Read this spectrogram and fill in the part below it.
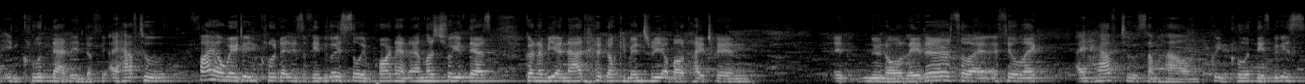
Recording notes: Live From True False 2017. The True/False Film Fest in Columbia, Missouri. Film Comment traveled to Columbia for a long weekend of documentary and essay film—and hosted a festival recap at the festival’s traditional closing-night spot, a waffle bar that doubles as a music venue. This special live edition of the Film Comment podcast.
